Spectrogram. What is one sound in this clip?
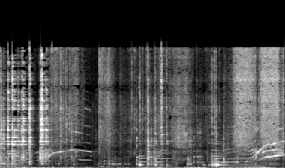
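Metal pans clink and clatter against each other on a hard floor.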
